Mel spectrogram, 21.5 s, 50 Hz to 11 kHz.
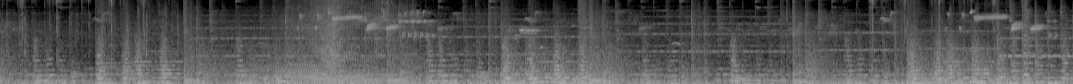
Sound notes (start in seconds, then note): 0.0 Stegosaurus munching on leaves; 4.7 Motorcycle revs as Owen and Blue speed off together; 17.2 ankylosaurus munching on leaves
